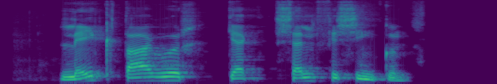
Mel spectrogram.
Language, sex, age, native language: Icelandic, male, 30-39, Icelandic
